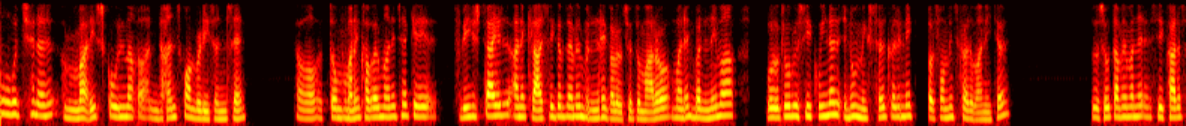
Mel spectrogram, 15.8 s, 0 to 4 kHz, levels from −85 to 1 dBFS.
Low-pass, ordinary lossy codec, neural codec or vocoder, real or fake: 3.6 kHz; none; codec, 16 kHz in and 24 kHz out, 0.6 kbps, FocalCodec, streaming, 2048 codes; fake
